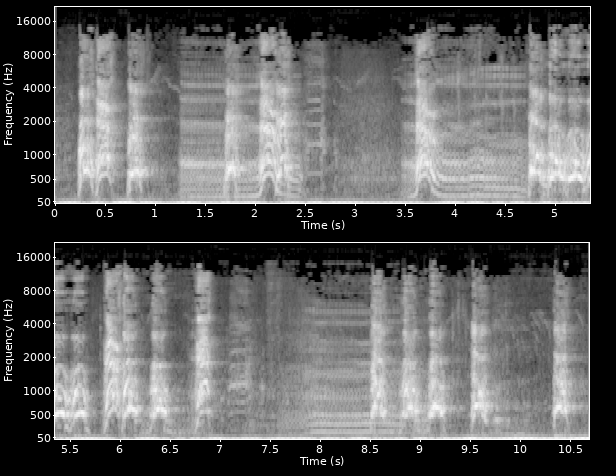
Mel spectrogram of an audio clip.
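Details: A dog runs while barking at a stranger, giving loud, harsh, rapid, repeated barks.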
